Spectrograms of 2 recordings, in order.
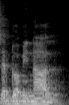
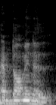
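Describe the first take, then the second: First: It is pronounced the way German speakers say it. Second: It is pronounced the way English speakers say it. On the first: The speaker calls it right. "It's abdominal, like that" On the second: The speaker calls it wrong. "It's not abdominal"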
